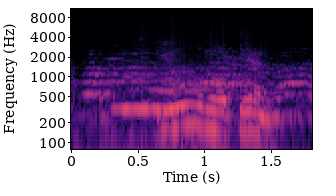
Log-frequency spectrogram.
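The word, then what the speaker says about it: European: तो सबसे पहले आप इसका उच्चारण जब करेंगे तो ये शब्द आता है यूरोपियन। जैसे कि आप गौर कर पा रहे हैं, यहाँ पर मैंने यह लिखा है। भले यहाँ पर ये वोवेल लेटर है, लेकिन उच्चारण करते वक्त इस वर्ड का उच्चारण य आ रहा है।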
